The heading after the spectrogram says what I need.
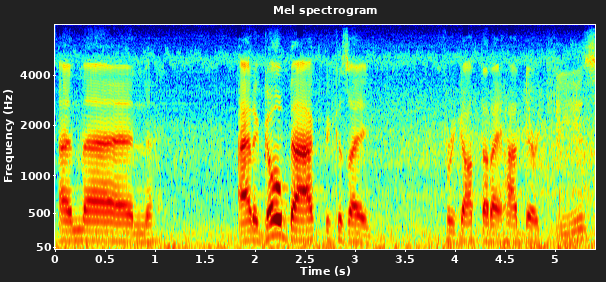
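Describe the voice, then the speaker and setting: A man's voice: mid-range voice, steady tone, measured pace. Young man telling a loose, profane story. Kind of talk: casual storytelling. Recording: dull lo-fi recording with noise.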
